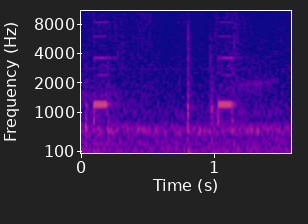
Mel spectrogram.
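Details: Two short high beeps with soft button clicks as a nursing instructor programs an infusion pump for a secondary line: 30 mL volume to be infused, vancomycin 500 mg in 100 mL over 60 minutes.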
